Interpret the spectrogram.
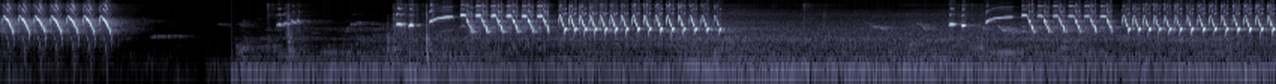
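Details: Canary in long, continuous song: dense high rattling trills, a short silence, then scattered sharp notes and more rapid trilled bursts, over a low background hum.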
